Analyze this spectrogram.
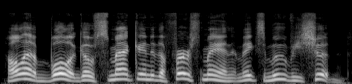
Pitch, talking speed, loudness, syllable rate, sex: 190 Hz, 275 wpm, -16 LUFS, 5.7 syllables/s, male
